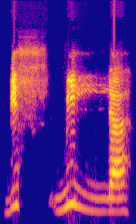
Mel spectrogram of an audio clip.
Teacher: perkataan Allah itu ada nabrah lagi dekat situ, ada penekanan. Bila ada penekanan bismillah, millah.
